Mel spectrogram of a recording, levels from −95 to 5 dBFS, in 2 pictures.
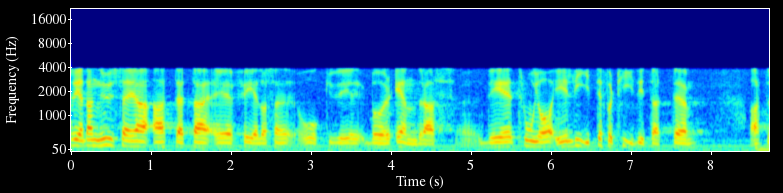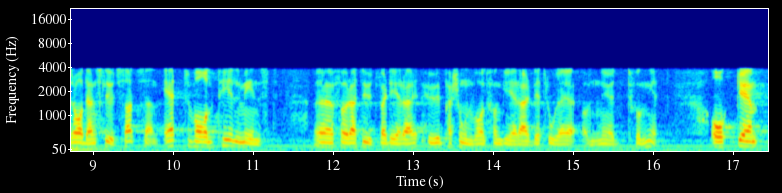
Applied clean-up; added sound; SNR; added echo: none; Bass drum; 19 dB; none.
